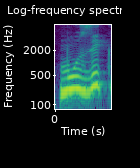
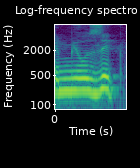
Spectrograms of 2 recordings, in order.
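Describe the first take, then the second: First: म्यूजिक said as muzik, no य sound; wrong pronunciation. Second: म्यूजिक with a clear य glide before the ऊ; correct pronunciation. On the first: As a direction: drop the y glide: म्यूजिक as a plain मू. (म्यूजिक को बिना य के, मूज़िक जैसा) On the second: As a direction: say म्यूजिक as myoozik, y sound in front. (म्यूजिक में म्यू की य वाली आवाज़ के साथ) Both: Shown as a demonstration. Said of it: "म्यूजिक नहीं बोलेंगे".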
